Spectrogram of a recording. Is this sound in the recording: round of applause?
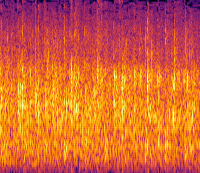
yes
